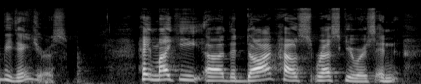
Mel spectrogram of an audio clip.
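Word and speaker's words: Dawghouse Rescuers: Hey, Mikey, the Doghouse Rescuers, and it's spelled D-A-W-G, dog, so I can actually pronounce it like that.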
